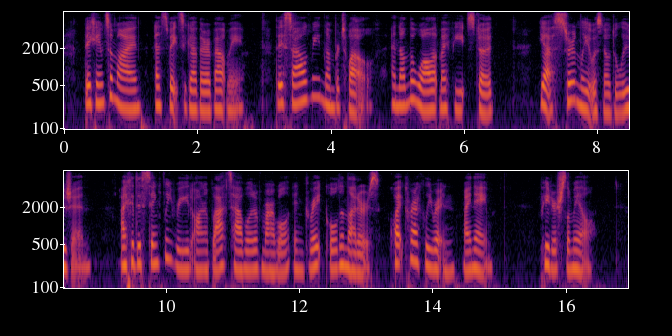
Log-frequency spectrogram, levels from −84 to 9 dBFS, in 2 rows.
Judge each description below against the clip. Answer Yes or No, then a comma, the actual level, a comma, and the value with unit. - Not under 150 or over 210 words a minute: Yes, average, 185 wpm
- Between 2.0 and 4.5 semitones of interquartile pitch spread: Yes, average, 3.5 semitones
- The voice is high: Yes, high, 210 Hz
